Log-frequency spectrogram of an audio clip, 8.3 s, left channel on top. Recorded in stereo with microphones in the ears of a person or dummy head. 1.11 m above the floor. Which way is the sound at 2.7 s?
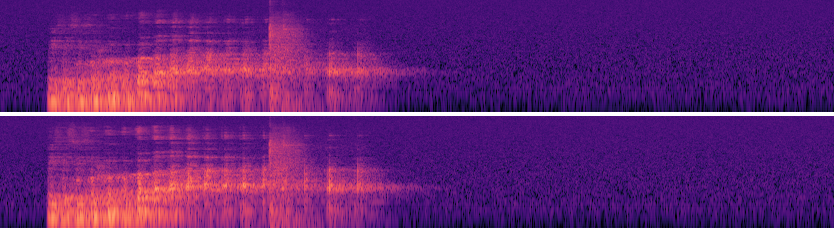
10° left (ahead or behind).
